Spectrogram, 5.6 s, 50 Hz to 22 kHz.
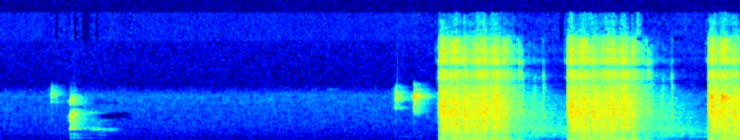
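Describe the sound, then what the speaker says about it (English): Close-range musket volley fire in the video game Pike and Shot, set at Omdurman 1898: a couple of faint early pops, then two loud, dense crackling volleys lasting about a second each, close and dominant. "Close range fire is pretty brutal."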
